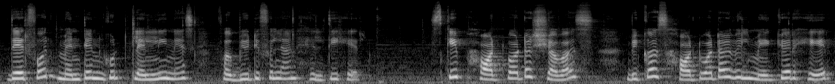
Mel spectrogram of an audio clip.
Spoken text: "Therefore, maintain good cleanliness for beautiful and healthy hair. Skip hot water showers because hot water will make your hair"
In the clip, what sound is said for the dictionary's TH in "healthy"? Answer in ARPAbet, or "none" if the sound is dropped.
T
